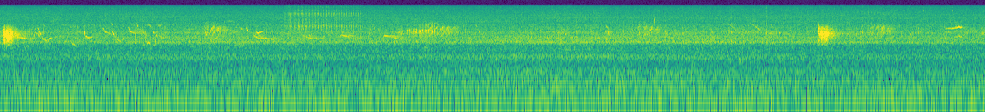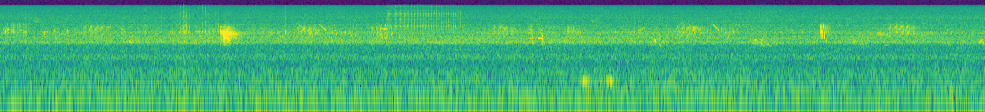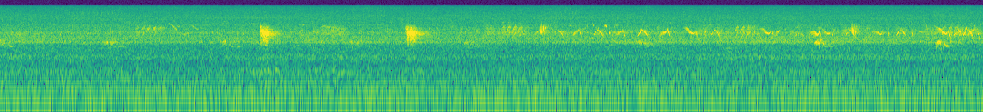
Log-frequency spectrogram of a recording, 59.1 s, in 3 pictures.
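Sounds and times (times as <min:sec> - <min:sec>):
wild birds calling: 0:00.0 - 0:18.0, 0:18.7 - 0:38.3
steady background hiss: 0:00.0 - 0:59.0.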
